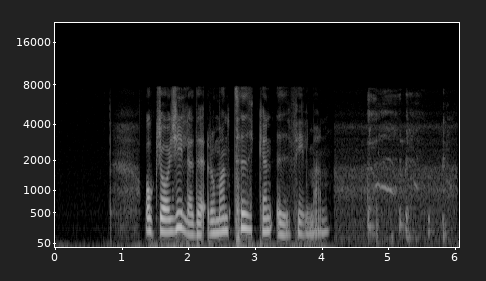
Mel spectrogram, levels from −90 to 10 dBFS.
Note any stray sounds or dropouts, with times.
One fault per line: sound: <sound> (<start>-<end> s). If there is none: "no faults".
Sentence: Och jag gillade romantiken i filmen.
sound: cough (4.7-6.0 s)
